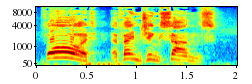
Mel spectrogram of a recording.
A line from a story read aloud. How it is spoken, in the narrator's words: Velus cried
